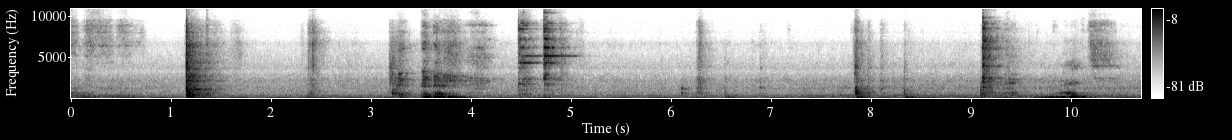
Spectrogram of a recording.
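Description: Utensils clinking and scraping in a bowl while mixing a quinoa salad with almonds, a series of sharp intermittent clinks over a steady background hum.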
